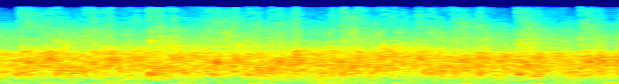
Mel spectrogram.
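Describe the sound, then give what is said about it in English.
Audience applause at an evening church gathering: a dense, even roar of many hands clapping, loud and sustained without a break. “All right, let's give him a hand here tonight.”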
